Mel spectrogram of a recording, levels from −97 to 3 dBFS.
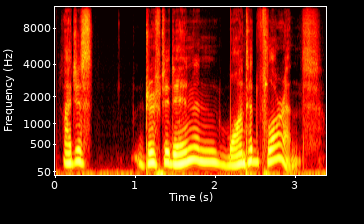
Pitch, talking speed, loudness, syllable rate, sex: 170 Hz, 125 wpm, -15 LUFS, 4.5 syllables/s, male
